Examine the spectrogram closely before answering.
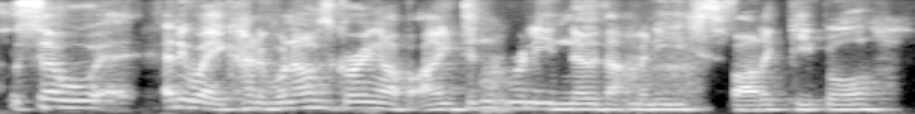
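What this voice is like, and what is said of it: Non-British Belgian accent. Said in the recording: “some of your listeners may detect an accent. I can hear the accent very clearly, kind of the non-British accent, the Belgian accent.”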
